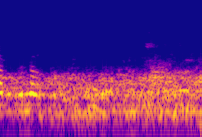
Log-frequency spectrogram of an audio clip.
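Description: A man's voice held on one long, steady, drawn-out sound without breaks into syllables.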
